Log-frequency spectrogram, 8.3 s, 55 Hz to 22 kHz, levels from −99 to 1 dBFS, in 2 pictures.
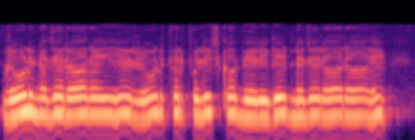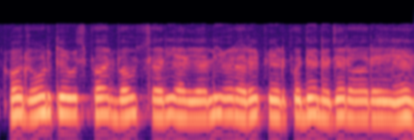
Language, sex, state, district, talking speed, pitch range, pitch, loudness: Hindi, male, Rajasthan, Jaipur, 215 wpm, 155-170 Hz, 165 Hz, -17 LUFS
